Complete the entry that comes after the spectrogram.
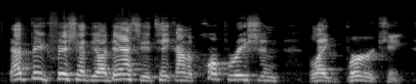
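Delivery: ordinary delivery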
